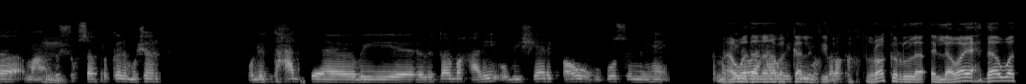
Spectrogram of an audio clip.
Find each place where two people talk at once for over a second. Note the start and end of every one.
7.2-8.5

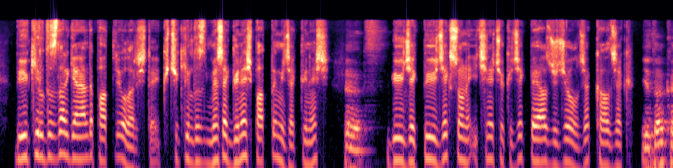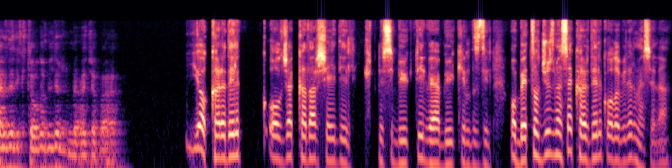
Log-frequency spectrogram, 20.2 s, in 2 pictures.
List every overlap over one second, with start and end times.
none

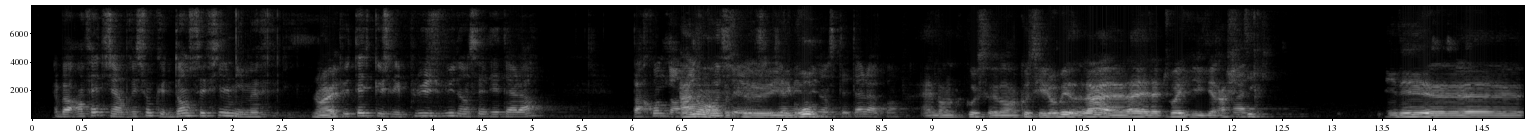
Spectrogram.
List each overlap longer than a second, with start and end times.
6.5-7.9

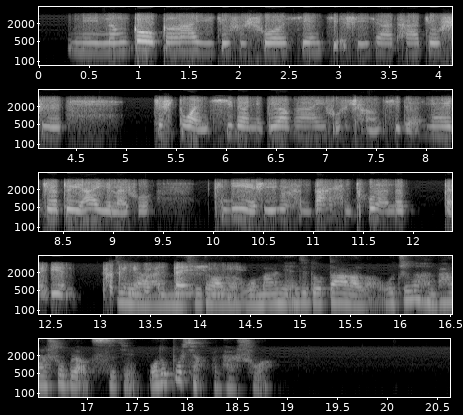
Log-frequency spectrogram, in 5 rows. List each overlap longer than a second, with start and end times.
13.1-14.4

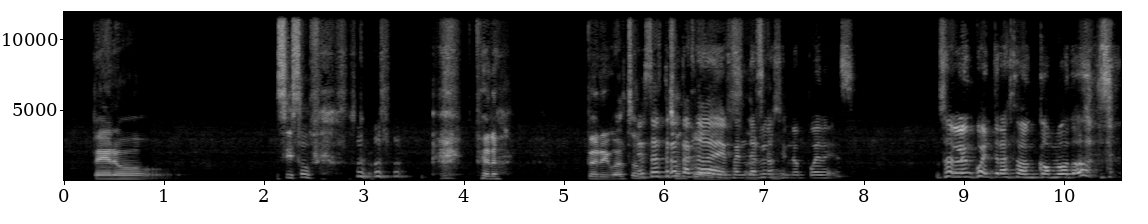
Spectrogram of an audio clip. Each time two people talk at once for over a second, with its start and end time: 5.7-7.3

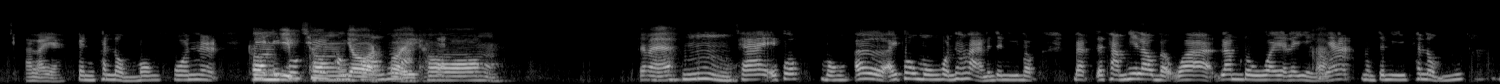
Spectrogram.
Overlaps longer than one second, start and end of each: 2.5-4.3

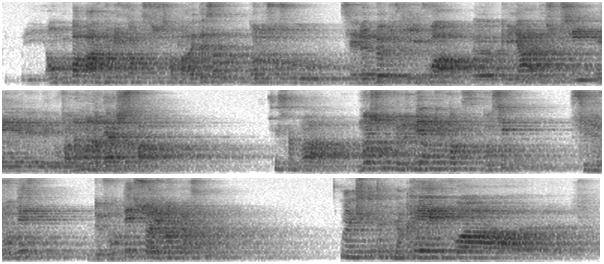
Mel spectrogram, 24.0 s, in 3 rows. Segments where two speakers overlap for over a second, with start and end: none

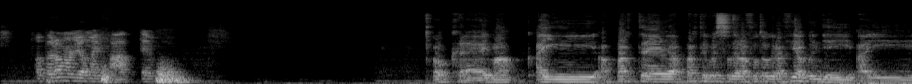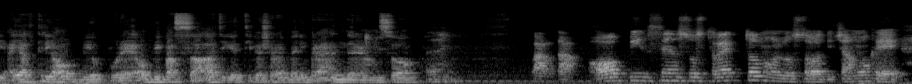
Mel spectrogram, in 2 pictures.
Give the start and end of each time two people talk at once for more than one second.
none

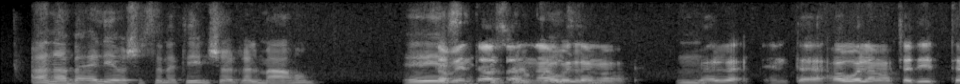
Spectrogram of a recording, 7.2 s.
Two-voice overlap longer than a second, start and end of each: 3.3-4.5

